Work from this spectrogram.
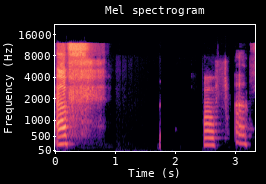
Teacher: ऊपर वाले दांत नीचे वाले होंठ यूज हो रहे हैं। गीले वाले हिस्से से।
